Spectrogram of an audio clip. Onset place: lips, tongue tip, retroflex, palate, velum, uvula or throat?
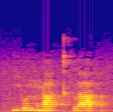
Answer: palate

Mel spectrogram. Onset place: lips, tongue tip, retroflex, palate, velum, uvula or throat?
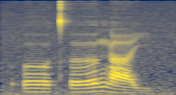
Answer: throat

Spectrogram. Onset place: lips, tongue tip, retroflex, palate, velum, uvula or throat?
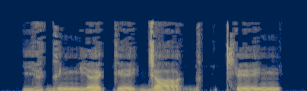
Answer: palate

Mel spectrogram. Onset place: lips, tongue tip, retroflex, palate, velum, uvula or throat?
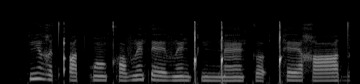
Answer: velum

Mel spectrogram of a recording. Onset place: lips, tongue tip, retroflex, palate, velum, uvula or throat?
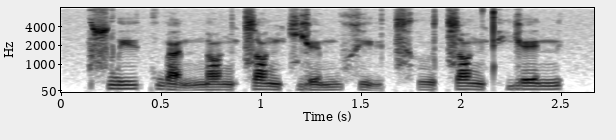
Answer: tongue tip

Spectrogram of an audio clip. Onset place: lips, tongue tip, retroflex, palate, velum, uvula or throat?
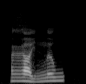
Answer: velum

